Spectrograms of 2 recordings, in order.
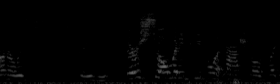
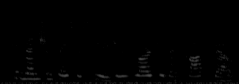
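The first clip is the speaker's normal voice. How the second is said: ordinary talk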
